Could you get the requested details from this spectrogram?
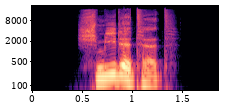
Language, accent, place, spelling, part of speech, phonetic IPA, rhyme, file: German, Germany, Berlin, schmiedetet, verb, [ˈʃmiːdətət], -iːdətət, De-schmiedetet.ogg
- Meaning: inflection of schmieden: 1. second-person plural preterite 2. second-person plural subjunctive II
